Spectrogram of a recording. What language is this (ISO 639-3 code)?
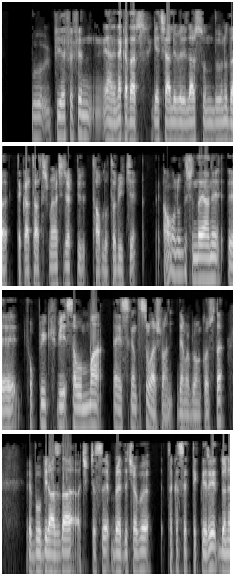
tur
